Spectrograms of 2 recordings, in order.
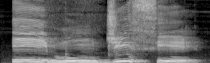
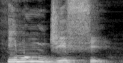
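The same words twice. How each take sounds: First: Imundície very slowly, stressing DÍ; syllables drawn out. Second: Said in the usual way. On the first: Shown as a demonstration. Teacher showing the stronger sound, Imundície drawn out with stress on DÍ. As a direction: stretch each syllable of Imundície and punch the DÍ. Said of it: "Não é um som mais forte". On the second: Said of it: "Observem aqui nessa última palavrinha".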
